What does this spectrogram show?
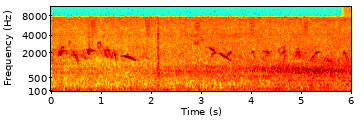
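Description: Small birds chirping in short repeated calls over a steady low hum of outdoor background noise.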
